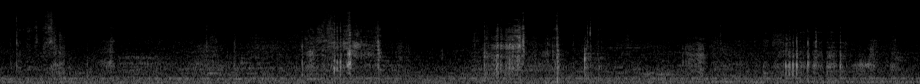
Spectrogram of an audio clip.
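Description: Long pink nails and fingertips scratch and rub across the printed paper pages of a large open hardcover book near the spine. Soft, dry scratching and rustling come in uneven bursts over a steady low hum, with a few sharper scrapes standing out.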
